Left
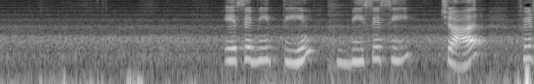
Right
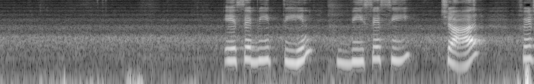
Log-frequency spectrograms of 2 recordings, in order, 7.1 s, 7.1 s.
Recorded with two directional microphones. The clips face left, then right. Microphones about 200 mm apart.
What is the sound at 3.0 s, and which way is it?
A woman's voice, 55° right (ahead or behind).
